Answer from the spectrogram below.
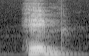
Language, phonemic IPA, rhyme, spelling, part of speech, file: Dutch, /ɦeːm/, -eːm, heem, noun, Nl-heem.ogg
- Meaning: 1. house, home 2. yard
